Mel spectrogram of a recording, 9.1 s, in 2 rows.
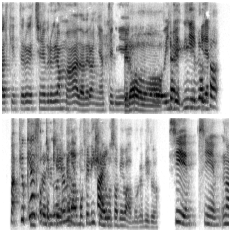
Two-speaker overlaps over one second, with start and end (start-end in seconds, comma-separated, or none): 2.4-4.3, 5.1-6.8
